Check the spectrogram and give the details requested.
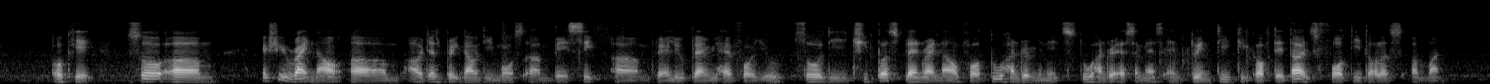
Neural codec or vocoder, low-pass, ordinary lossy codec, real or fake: none; 7.2 kHz; Opus, 16 kbps; real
